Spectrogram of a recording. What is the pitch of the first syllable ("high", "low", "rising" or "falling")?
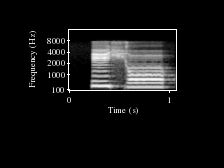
high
